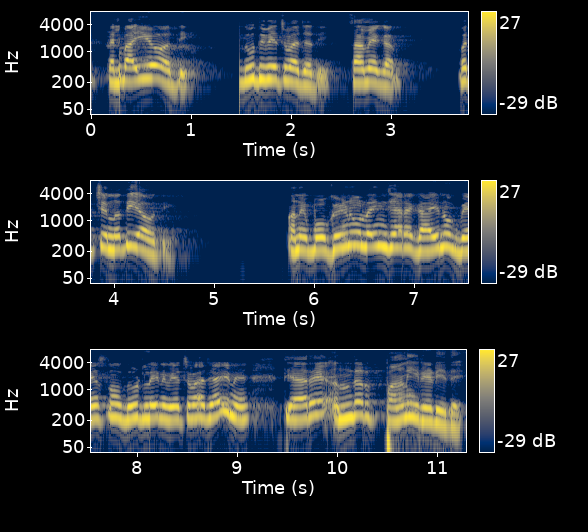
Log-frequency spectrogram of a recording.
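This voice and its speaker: Guy preaching, pretty high voice, earnest and pleading, repeats stuff for emphasis. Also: darkish tone. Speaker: swami preaching. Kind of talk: sermon with storytelling.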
